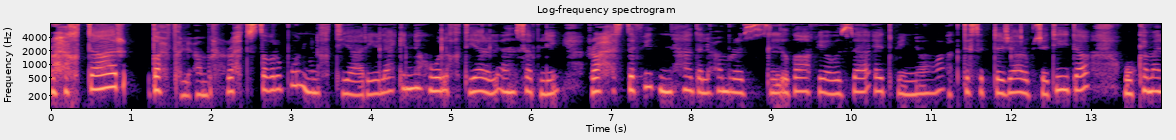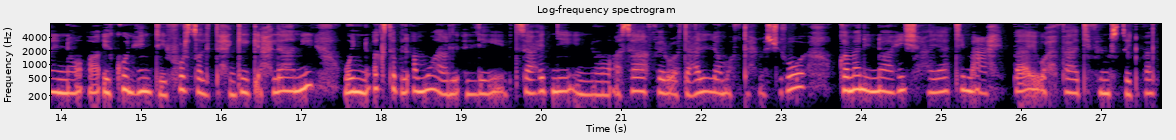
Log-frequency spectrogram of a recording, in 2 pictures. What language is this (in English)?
Hijazi Arabic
